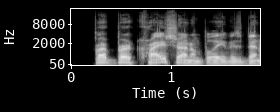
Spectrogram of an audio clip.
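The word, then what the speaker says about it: Kreischer: Bert, how do you pronounce his name? Chryser. Bert Chryser, I don't believe, has been on a on Rogan a lot lately.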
